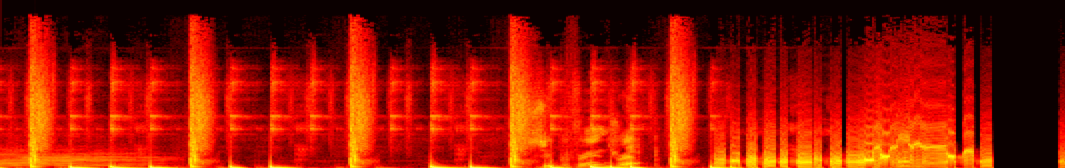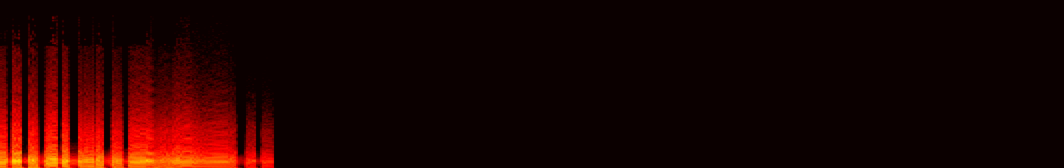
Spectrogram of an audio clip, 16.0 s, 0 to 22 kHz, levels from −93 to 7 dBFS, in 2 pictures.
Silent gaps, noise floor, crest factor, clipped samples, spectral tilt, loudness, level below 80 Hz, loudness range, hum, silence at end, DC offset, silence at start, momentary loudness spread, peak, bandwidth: 7.44-7.94 s; -38 dBFS; 20 dB; under 0.1%; -4 dB/octave; -18 LUFS; -22 dBFS; 16 LU; none; 6.25 s; under 0.1%; 0 s; 15 LU; 0 dBFS; over 20 kHz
